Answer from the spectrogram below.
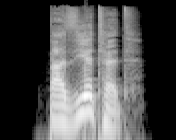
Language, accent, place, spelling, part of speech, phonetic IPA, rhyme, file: German, Germany, Berlin, basiertet, verb, [baˈziːɐ̯tət], -iːɐ̯tət, De-basiertet.ogg
- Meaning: inflection of basieren: 1. second-person plural preterite 2. second-person plural subjunctive II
